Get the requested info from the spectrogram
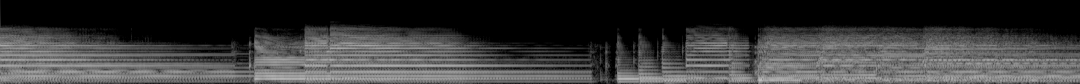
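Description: Electric guitar played through the blue channel of a Suhr Eclipse dual overdrive pedal into an amp, with a distorted tone. Chords are struck and left to ring and fade, a new chord comes about two and a half seconds in, a few quick strums a little after halfway, then a chord is held out.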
